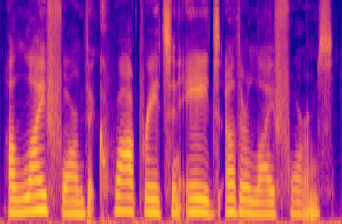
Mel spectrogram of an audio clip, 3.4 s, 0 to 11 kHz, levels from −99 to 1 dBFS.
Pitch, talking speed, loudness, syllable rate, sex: 190 Hz, 175 wpm, -16 LUFS, 4.4 syllables/s, female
